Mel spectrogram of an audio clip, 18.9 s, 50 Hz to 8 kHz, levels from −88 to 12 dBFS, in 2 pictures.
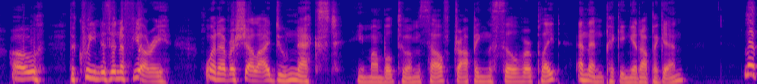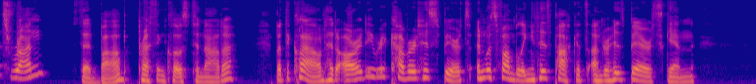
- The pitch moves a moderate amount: No, wide, 7.8 semitones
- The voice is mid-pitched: Yes, medium, 150 Hz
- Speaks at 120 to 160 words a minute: No, average, 170 wpm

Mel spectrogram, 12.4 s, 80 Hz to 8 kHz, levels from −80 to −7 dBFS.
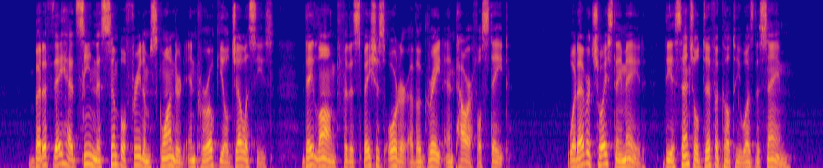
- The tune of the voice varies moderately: Yes, average, 4.7 semitones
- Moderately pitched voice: No, low, 115 Hz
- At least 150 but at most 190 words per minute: Yes, average, 165 wpm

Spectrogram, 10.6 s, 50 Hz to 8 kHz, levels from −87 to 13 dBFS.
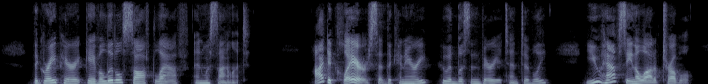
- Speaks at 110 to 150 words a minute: No, average, 160 wpm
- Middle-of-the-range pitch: Yes, medium, 175 Hz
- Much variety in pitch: No, average, 4.0 semitones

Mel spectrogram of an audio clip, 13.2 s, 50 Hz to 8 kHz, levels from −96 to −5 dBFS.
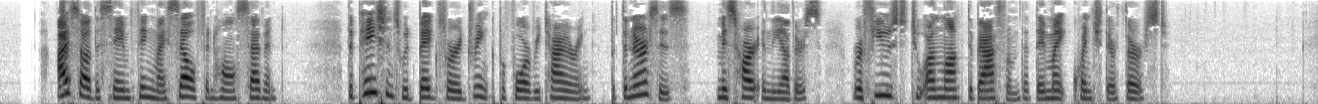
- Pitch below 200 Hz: No, high, 230 Hz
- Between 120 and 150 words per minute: No, average, 160 wpm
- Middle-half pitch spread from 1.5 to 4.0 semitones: Yes, narrow, 2.5 semitones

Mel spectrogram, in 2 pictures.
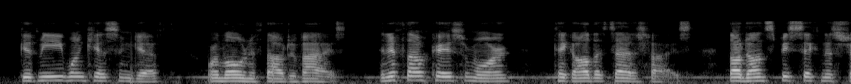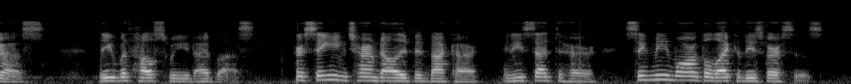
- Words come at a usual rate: Yes, average, 195 wpm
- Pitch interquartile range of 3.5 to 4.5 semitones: Yes, average, 4.0 semitones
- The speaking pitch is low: No, medium, 160 Hz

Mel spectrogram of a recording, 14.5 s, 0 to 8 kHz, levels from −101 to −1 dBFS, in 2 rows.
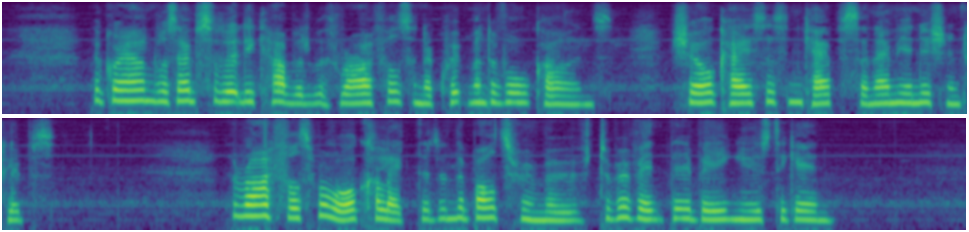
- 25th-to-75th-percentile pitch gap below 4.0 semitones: Yes, average, 2.9 semitones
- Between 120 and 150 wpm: Yes, average, 140 wpm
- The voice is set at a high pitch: Yes, high, 205 Hz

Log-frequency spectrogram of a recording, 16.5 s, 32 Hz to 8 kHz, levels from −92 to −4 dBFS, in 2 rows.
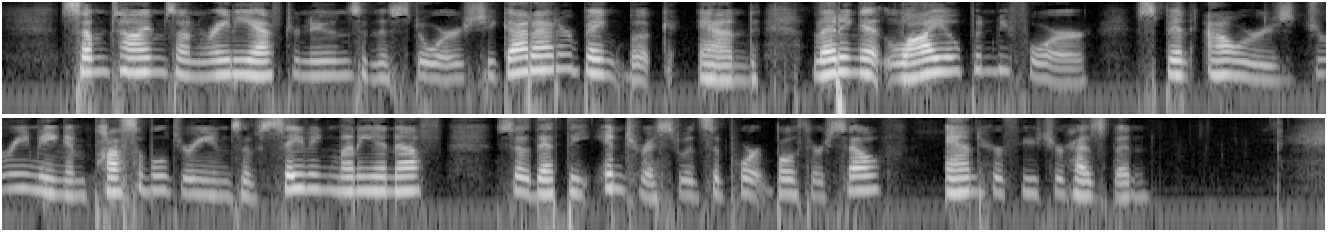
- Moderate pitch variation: Yes, average, 3.8 semitones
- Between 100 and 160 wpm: Yes, average, 150 wpm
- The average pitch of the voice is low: No, high, 220 Hz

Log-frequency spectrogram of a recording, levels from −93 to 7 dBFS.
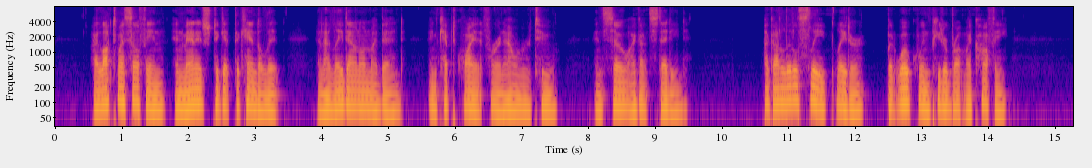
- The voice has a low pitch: Yes, very low, 80 Hz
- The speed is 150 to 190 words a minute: Yes, average, 175 wpm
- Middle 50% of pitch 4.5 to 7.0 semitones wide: No, average, 3.0 semitones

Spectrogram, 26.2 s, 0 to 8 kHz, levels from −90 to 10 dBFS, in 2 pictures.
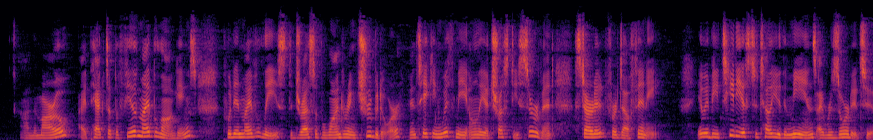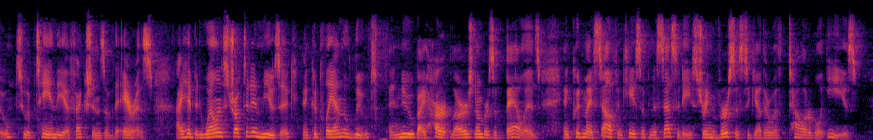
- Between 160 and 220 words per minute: Yes, average, 195 wpm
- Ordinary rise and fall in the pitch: Yes, average, 3.7 semitones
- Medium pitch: Yes, medium, 180 Hz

